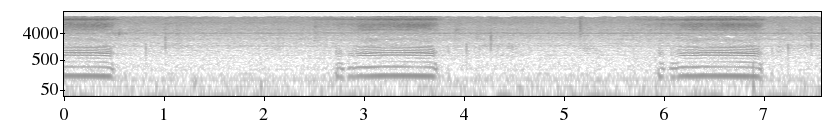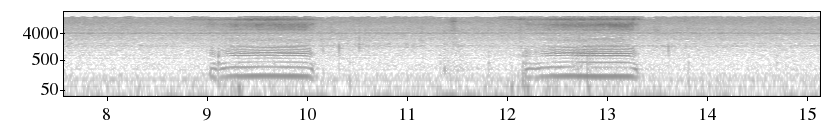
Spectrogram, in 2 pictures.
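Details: Cat with a mild nasal disorder, sleeping as usual, gives a steady run of snores: five harmonic, buzzing breaths roughly every three seconds, each held about a second, over a quiet room hum.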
